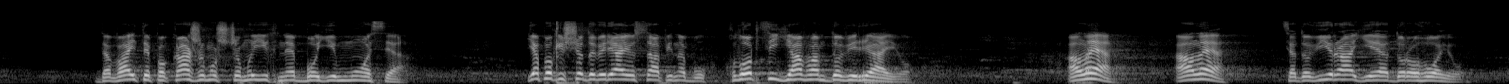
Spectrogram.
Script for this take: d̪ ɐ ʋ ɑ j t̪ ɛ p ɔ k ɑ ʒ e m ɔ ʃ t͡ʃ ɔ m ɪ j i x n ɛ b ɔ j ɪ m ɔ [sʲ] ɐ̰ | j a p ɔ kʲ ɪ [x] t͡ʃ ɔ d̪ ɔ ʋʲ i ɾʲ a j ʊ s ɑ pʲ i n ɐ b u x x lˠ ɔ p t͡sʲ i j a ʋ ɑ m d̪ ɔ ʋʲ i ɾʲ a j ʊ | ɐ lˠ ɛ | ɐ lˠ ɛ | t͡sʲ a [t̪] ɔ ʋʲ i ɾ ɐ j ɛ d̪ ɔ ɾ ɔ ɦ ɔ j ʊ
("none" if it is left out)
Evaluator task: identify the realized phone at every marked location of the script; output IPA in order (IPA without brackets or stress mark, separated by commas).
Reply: sʲ, ʃ, d̪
